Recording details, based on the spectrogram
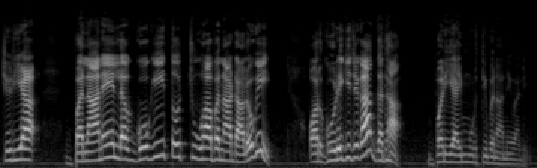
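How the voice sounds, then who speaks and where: A stern, scolding village father with a cough and a sharp, bright edge to his voice, put on by a woman reading a class play aloud. He is insistent and loud, with a lively, high-pitched delivery. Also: unhurried.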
